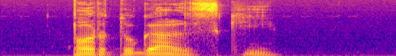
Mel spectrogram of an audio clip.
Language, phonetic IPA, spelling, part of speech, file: Polish, [ˌpɔrtuˈɡalsʲci], portugalski, adjective / noun, Pl-portugalski.ogg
